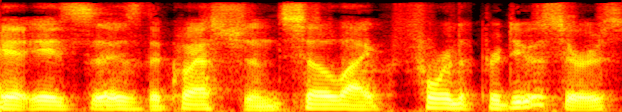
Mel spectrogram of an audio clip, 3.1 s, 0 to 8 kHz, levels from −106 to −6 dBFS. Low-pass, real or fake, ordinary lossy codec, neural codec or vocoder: 7.2 kHz; fake; AAC, 32 kbps; codec, 16 kHz, 1 kbps, FunCodec, trained on LibriTTS, 50 frames a second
